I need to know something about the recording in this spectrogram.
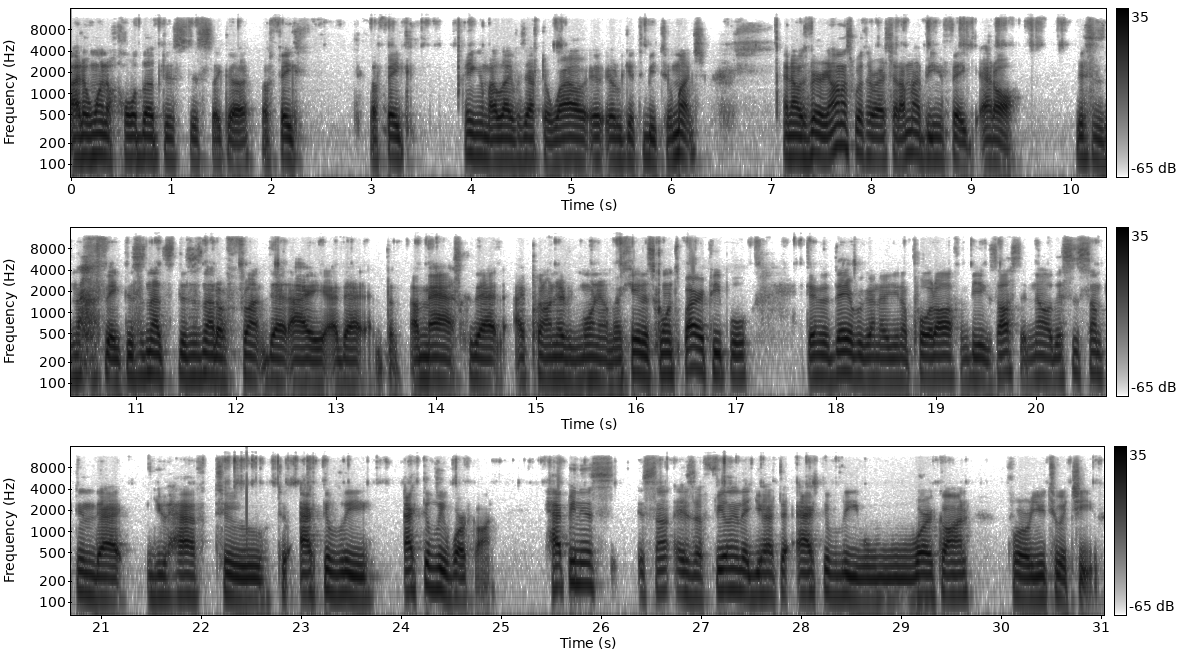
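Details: Adult man who says he has a stuttering problem and has accepted it; stuttering.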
